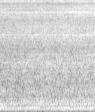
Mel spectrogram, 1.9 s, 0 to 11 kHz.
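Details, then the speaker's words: Restored Rock's 14-inch lapidary saw, freshly line-bored bearing, hanging weight dragging the vise and rock through the blade during a cut; steady low hum, even unbroken drone, no knocks or chatter; extremely smooth normal cutting operation. "as the weight pulls the vise through the saw blade with that rock on it. Okay, this saw is an extremely smooth cutting saw."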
